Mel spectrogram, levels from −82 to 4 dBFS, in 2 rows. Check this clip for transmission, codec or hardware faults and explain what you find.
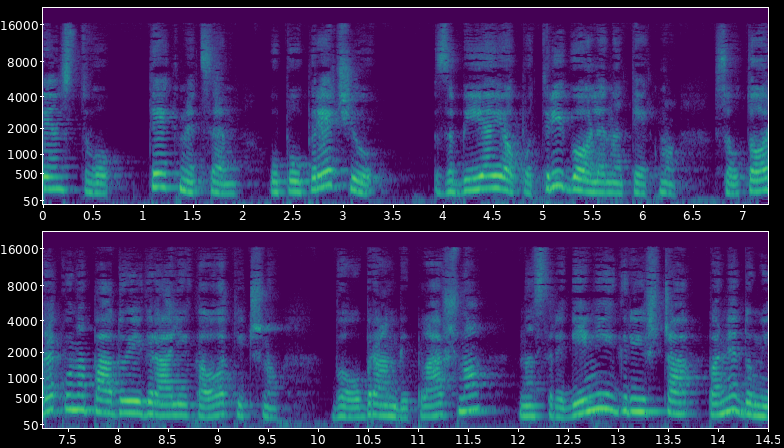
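There's one codec fault running through the whole speech clip. Generation loss: swirly, hollow, smeared, with blurred attacks and nothing above 16.6 kHz, likely from around ten Vorbis re-encodes near 60 kbit/s, each adding fresh quantisation noise.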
